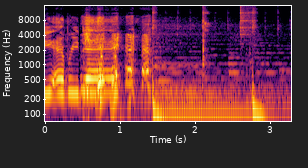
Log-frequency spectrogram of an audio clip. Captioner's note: laughing; chill music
